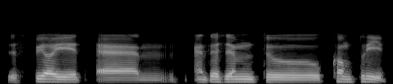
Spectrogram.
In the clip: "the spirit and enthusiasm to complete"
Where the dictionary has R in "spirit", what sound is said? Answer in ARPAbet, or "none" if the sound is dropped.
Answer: none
